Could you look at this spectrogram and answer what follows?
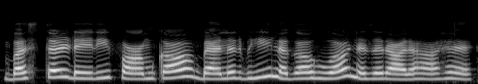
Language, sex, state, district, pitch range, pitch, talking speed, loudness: Hindi, female, Jharkhand, Palamu, 255-295 Hz, 275 Hz, 140 wpm, -14 LUFS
